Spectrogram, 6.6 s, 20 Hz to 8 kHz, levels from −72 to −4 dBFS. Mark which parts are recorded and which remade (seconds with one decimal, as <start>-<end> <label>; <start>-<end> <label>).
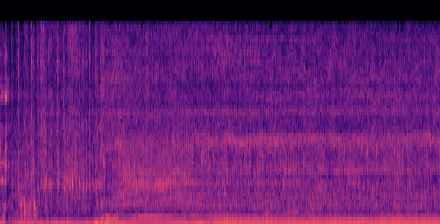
0.0-3.4 remade; 3.4-4.6 recorded; 4.6-6.6 remade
